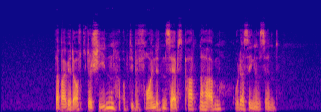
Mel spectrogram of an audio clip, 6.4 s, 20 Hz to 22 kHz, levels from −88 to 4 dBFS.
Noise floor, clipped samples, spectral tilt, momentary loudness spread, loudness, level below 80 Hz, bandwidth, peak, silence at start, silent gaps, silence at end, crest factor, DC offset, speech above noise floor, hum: -66 dBFS; under 0.1%; -4.5 dB/octave; 13 LU; -19 LUFS; -58 dBFS; 9.6 kHz; 0 dBFS; 1.1 s; none; 0.9 s; 20 dB; under 0.1%; 48 dB; none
